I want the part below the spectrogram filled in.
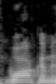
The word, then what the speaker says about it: Wacom: The only reason I say it's Wacom is because one time I either had to call them or I called them to find out how to pronounce it. I can't remember. But the first thing you hear is, "Welcome to Wacom Industries."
